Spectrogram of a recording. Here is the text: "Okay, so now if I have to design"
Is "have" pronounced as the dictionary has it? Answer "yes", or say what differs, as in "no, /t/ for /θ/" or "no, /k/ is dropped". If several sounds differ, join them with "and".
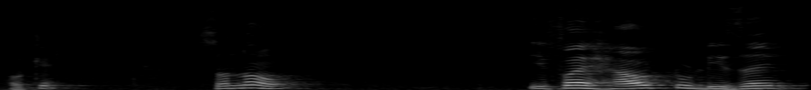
no, /w/ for /v/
